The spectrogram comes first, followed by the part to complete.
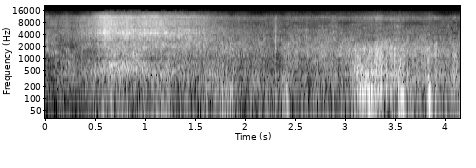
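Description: Amateur rocket stage's spilled propellant burning on the ground: a steady rushing hiss, swelling about half a second in, with a heavier low rumble a little after three seconds.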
